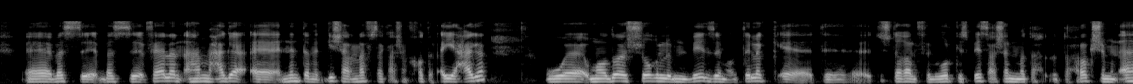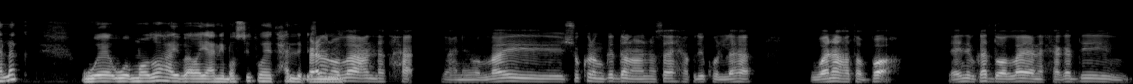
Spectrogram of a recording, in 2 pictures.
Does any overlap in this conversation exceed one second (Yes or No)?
No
